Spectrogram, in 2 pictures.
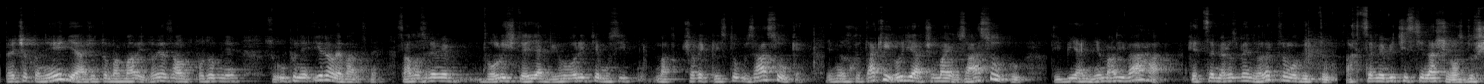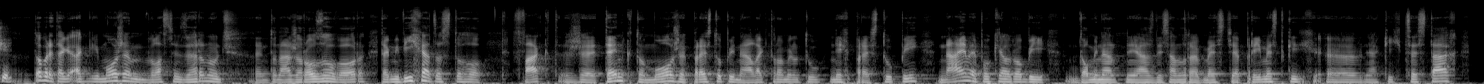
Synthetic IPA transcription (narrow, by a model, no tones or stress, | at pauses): pɾɛt͡ʃɔt̪ɔɲɛiɟɛaʒɛt̪ɔmamːaliːd̪ɔjazalɛpɔd̪ɔbɲɛ | sṵːuːpl̩ɲɛʔiɾɛlɛʋant̪nɛ̰ːsamɔzɾɛjmɛd̪ʊɔlɛʒit̪ɛːjɛjaɡʋiɦɔʋɔɾiːcɛmusiːmact͡ʃlɔʋɛk̚pɾiːst̪ubɡvzaːsulkɛjɛd̪nɔd̪uxɔt̪akiːluɟɪat͡ʃɔmajuːzaːsulkut̪iːbiajɲɛmaliʋaːɦa̰ckɛcxt͡sɛmɛɾɔzbiɛɦnuɛlɛk̚t̪ɾɔmɔbit̪ua̰xt͡sɛmɛʋit͡ʃisciɟnaʃɛʋɔzd̪uʃɪɛd̪̥ɔbɾɛt̪aɡa̰ɡmʊɔʒɛmʋlasɲɛzɦr̩nuːc̪ɛnt̪ɔnaːʒɾɔzɦɔʋɔɾt̪aɡmiʋixaːd͡zast̪ɔɦɔ | fakt̪ʒɛt̪ɛnkt̪ɔmʊɔʒɛpɾɛst̪uːpiɟnaɛlɛkt̪ɾɔmilt̪uɲɛxpɾɛst̪uːpi | najmɛpɔkɪaʎɾɔbiːd̪ɔminant̪nɛjazd̪isamɔzɾɛɪmɛvmɛscɛapɾʔimɛst̪kixvɲɛakiːxt͡sɛst̪aːx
